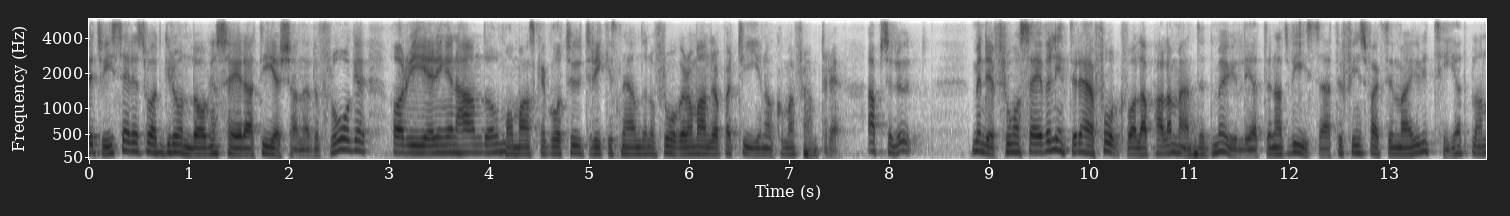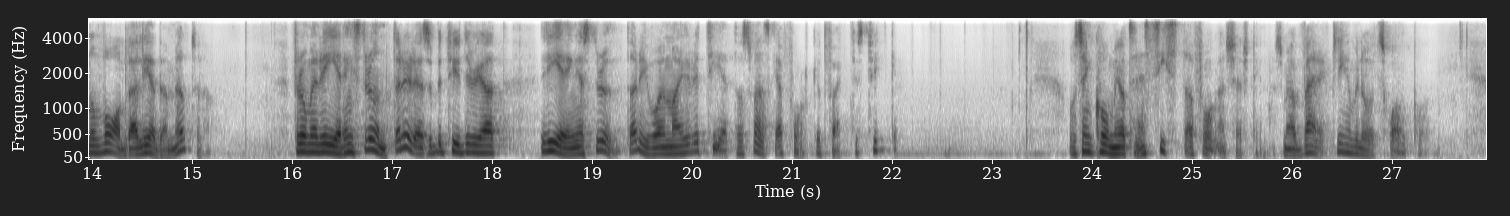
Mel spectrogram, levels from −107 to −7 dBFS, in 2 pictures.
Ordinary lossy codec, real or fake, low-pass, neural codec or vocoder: none; fake; 5.4 kHz; codec, 16 kHz, 1 kbps, X-Codec, WavLM features, trained on Multilingual LibriSpeech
